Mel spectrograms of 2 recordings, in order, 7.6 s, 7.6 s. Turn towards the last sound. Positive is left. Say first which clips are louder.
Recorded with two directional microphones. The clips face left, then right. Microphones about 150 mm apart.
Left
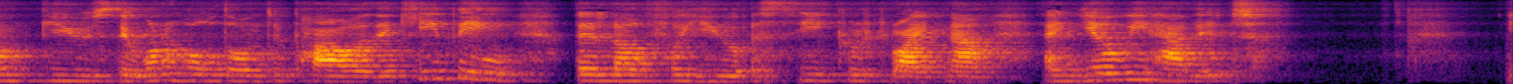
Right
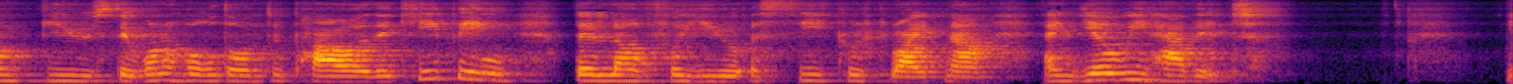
# right 2 dB
turn(degrees=-40)  # may be behind; listen again after turning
